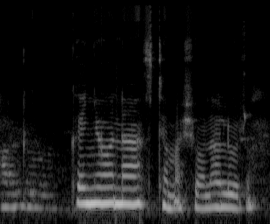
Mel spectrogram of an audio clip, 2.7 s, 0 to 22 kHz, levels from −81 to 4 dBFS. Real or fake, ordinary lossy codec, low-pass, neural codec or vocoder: fake; Opus, 32 kbps; 19.8 kHz; vocoder, 44.1 kHz, 128 mel bands every 512 samples, BigVGAN v2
